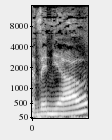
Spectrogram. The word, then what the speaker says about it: Vignale: The Vignale. That's how I was saying it wrong on holiday.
